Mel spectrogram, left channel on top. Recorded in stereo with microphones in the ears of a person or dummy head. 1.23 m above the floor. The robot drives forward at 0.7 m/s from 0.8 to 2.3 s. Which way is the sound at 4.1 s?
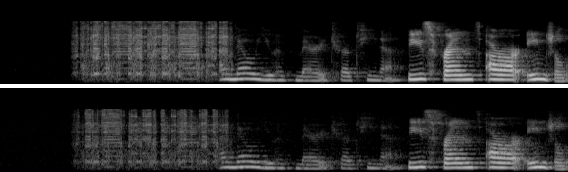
50° left (ahead or behind).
